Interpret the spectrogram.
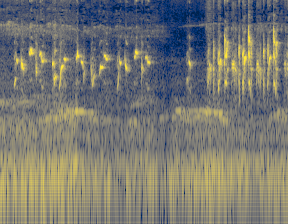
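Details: Female sooty-headed bulbul calling to a male: fast, close-packed chattering of short, sharp, rising and falling notes, briefly pausing before another dense burst, with steady low background hum throughout.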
